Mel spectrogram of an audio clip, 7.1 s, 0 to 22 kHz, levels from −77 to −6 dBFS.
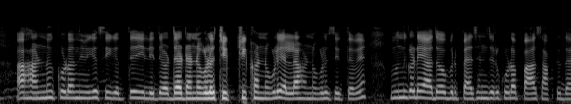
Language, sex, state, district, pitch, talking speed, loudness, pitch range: Kannada, female, Karnataka, Dakshina Kannada, 225 Hz, 185 wpm, -31 LUFS, 215-235 Hz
